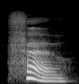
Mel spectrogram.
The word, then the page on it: foe: British English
